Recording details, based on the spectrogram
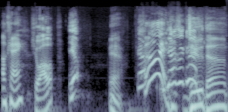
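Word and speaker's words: Puyallup: What about What is How do you pronounce the city where Brock Huard and the whole Huward family had I say Puallup. Puallup. Okay. Puallup.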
